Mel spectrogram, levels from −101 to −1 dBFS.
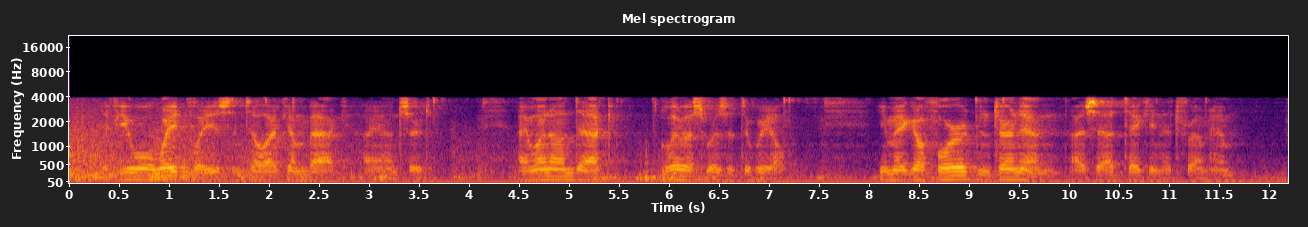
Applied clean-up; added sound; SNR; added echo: none; Thunder / Rain; 11 dB; reverberation time 0.8 s.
